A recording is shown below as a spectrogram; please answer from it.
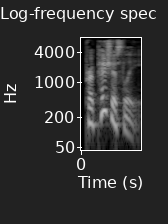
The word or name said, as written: propitiously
